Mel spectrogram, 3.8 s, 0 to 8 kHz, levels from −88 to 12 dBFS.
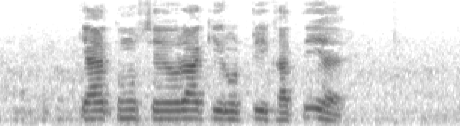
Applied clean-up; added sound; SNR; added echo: none; none; none; none.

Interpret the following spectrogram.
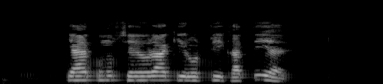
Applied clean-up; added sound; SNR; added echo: neural mask model DeepFilterNet 3.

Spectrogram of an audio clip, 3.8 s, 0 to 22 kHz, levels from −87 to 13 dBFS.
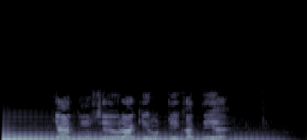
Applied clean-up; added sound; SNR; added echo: neural mask model RNNoise.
